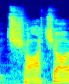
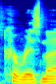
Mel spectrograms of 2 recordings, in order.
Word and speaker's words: charisma: better they do the chaa and people like them no they don't they have no friends if you pronounce charisma as cha you have no friends I'm sorry and those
